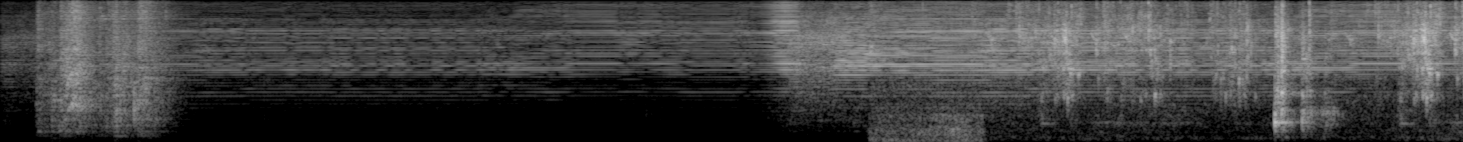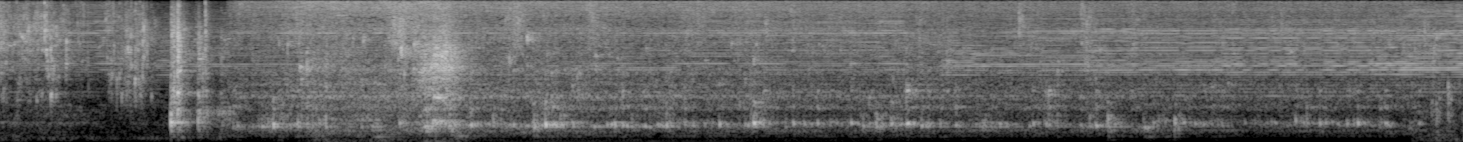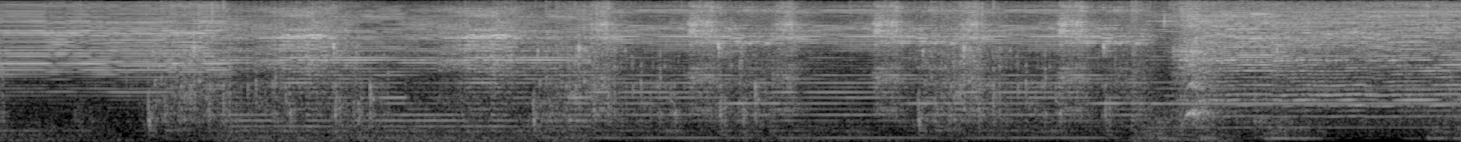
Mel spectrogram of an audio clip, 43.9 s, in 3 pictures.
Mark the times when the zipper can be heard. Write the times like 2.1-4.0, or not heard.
0.3-1.7, 17.6-19.2, 40.5-41.6.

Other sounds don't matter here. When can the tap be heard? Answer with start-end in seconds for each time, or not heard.
8.7-43.8.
